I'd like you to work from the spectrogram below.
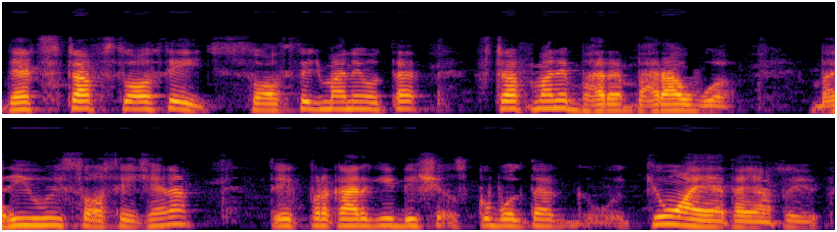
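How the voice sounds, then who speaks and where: A woman teacher reads each English line of a play slowly and with feeling, then unpacks it in plain conversational Hindi for her students. Her voice sits at an ordinary middle pitch. The recording is dull and a little lo-fi. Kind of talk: Hindi-English literature lesson, reading and explaining a play.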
